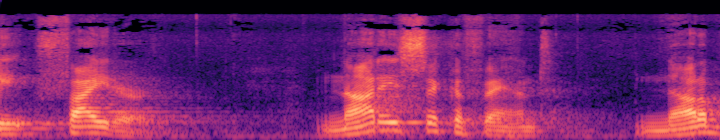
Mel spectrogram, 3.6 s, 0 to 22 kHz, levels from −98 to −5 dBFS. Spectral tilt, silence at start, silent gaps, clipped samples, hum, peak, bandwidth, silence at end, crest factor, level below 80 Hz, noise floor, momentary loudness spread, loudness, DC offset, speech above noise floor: -2.5 dB/octave; 0 s; none; under 0.1%; none; -6 dBFS; 15.5 kHz; 0 s; 20 dB; -58 dBFS; -53 dBFS; 20 LU; -23 LUFS; under 0.1%; 29 dB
